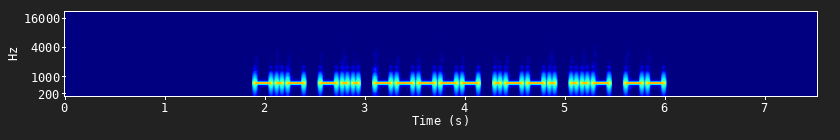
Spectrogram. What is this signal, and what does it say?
Morse code, heard as a keyed tone, about 22 wpm, 700 Hz. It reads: KD0PUM
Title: USA Call Signs - 6 Characters - Repeated 3x - 22wpm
